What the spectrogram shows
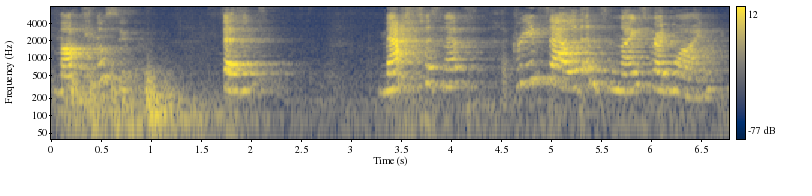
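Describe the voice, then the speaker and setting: An actress playing a confident, commanding milliner who orders everyone about in a live stage play. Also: female voice, sits high, pushed and bright, exaggerated voice. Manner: commanding, brisk. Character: confident bossy woman milliner, fond of fine living. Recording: echoey hall, taped from far off.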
